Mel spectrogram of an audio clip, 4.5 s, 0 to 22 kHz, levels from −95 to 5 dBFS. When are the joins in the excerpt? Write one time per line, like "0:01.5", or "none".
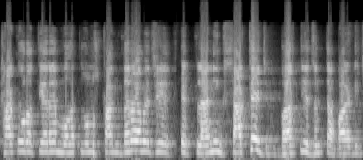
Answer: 0:02.2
